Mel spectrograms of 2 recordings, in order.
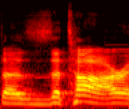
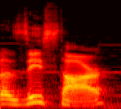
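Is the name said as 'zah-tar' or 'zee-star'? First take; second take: zah-tar; zee-star. First: It is said as 'zah-tar', with no s. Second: It is said as 'zee-star', letter then star. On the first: The speaker calls it right. "apparently that's how it's pronounced" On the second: The speaker calls it wrong. "and not"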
